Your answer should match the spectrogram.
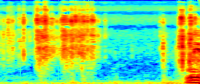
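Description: Faint crinkling and rustling of a plastic zip-top bag as it is set down into a plastic tray, with a few light ticks in the first second, then quiet.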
